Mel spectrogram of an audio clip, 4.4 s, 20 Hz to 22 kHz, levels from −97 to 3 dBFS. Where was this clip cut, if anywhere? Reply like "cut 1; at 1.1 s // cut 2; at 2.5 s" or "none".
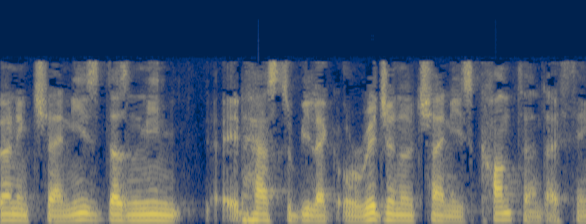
cut 1; at 1.5 s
